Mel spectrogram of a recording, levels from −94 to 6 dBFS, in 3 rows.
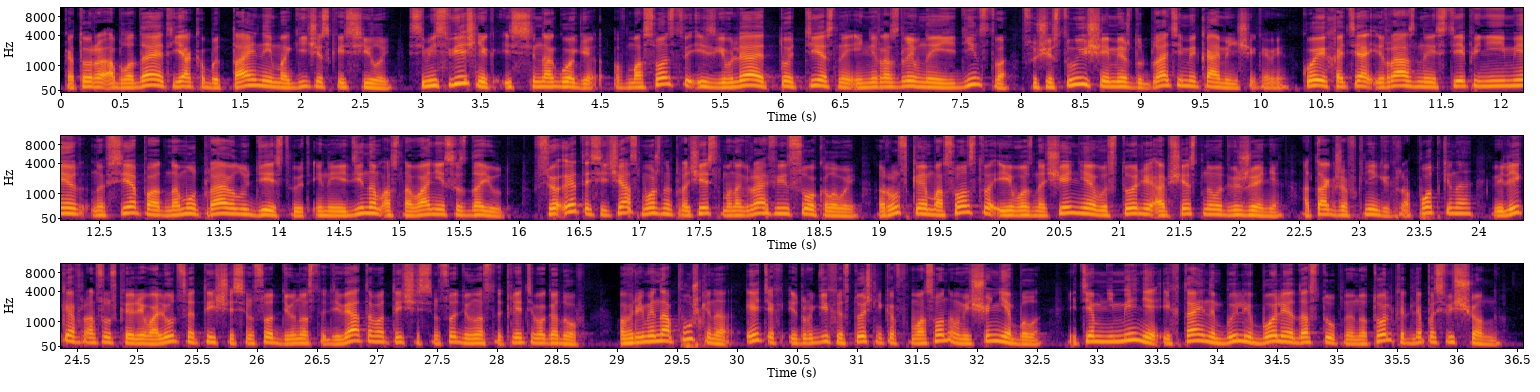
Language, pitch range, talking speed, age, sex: Russian, 130-175 Hz, 145 wpm, 20-39, male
